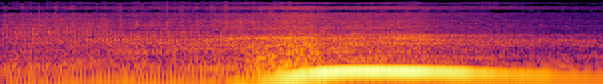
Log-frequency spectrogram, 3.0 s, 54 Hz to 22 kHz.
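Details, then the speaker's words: 2018 Hyundai Tucson 2.0 L four-cylinder with voltmeter on crank position sensor: engine rises smoothly from idle to a short rev and falls back evenly, sensor output about 9 V AC at idle rising to about 20 V; healthy running. "uh 9 volts at idle and then we'll give it a few [Music] revs let we see it increases to about 20 volts uh AC volts and it goes back down to around 9 volts you can see the engine speed increase"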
